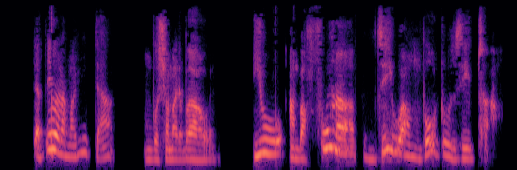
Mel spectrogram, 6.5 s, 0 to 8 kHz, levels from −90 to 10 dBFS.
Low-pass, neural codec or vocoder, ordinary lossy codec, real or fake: 7.2 kHz; codec, 16 kHz, 2 kbps, X-Codec, HuBERT features, trained on general audio; MP3, 32 kbps; fake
